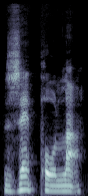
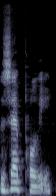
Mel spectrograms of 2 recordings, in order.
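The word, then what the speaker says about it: zeppola: but not least this is a zepola zepola it's not zeppole zeppoli is the more commonly thrown uh word around but if you were to say the plural of zepola it's zeppole that's the correct way to say it but this is singular zepola Zep polar so that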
